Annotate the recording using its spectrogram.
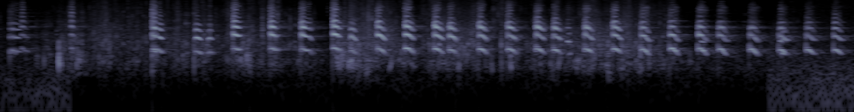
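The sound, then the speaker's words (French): A Eurasian coot gives a rapid series of sharp, explosive calls, about two dozen clipped notes in quick, even succession, loud with no other sounds. “Cette espèce émet de nombreux cris spécifiques explosifs que déploie le mâle lors des combats ou la série rapide qu'émet la femelle.”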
